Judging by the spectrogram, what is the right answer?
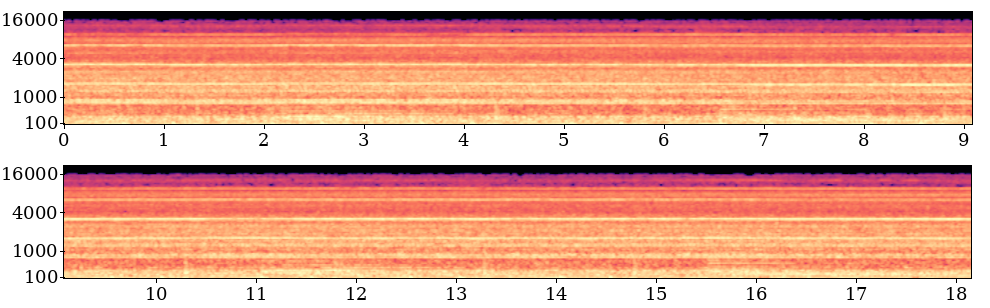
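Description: Food processor motor running steadily at full speed with a high, even whine as it blends thick chickpea hummus paste.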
